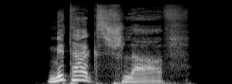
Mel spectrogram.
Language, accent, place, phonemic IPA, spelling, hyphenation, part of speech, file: German, Germany, Berlin, /ˈmɪtaːksˌʃlaːf/, Mittagsschlaf, Mit‧tags‧schlaf, noun, De-Mittagsschlaf.ogg
- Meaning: afternoon nap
